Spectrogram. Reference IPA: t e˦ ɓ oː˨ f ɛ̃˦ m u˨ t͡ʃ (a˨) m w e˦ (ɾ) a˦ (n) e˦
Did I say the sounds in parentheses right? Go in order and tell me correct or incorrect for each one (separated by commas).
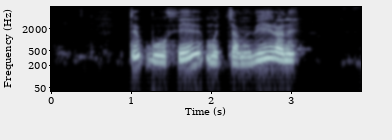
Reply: correct, correct, correct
